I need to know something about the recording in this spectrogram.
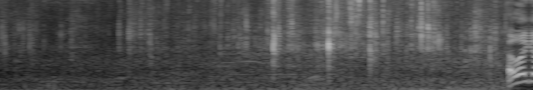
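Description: Mountain bike being ridden over rough concrete: the tyres roll with a steady noise and there are a few light rattling clicks about halfway through. A low rumble grows louder near the end.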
